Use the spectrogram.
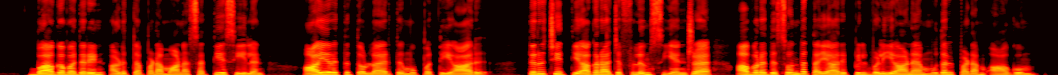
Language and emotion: Tamil, neutral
